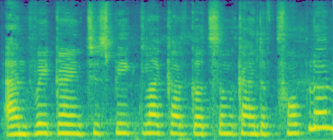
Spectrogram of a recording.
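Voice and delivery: high, badly faked Welsh; hammed-up Welsh voice, climbing high; Welsh accent. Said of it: "a very thick Welsh accent".

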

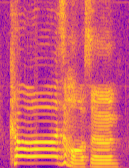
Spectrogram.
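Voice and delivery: high, slow smug boast; smug cartoon voice. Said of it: "And he goes".

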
